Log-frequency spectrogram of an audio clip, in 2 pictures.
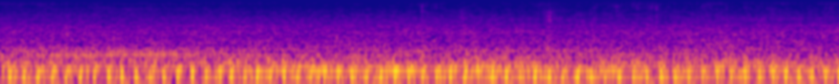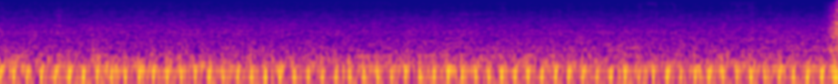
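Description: Motor scooter engine idling steadily with a fast, even pulse.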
